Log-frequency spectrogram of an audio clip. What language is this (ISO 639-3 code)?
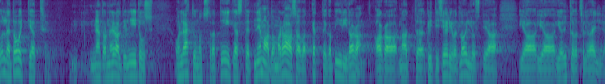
est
